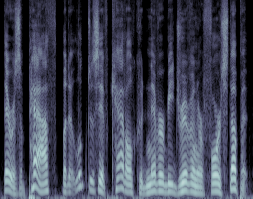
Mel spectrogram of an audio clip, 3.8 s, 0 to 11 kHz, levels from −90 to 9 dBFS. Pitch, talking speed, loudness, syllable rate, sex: 130 Hz, 285 wpm, -18 LUFS, 6.7 syllables/s, male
